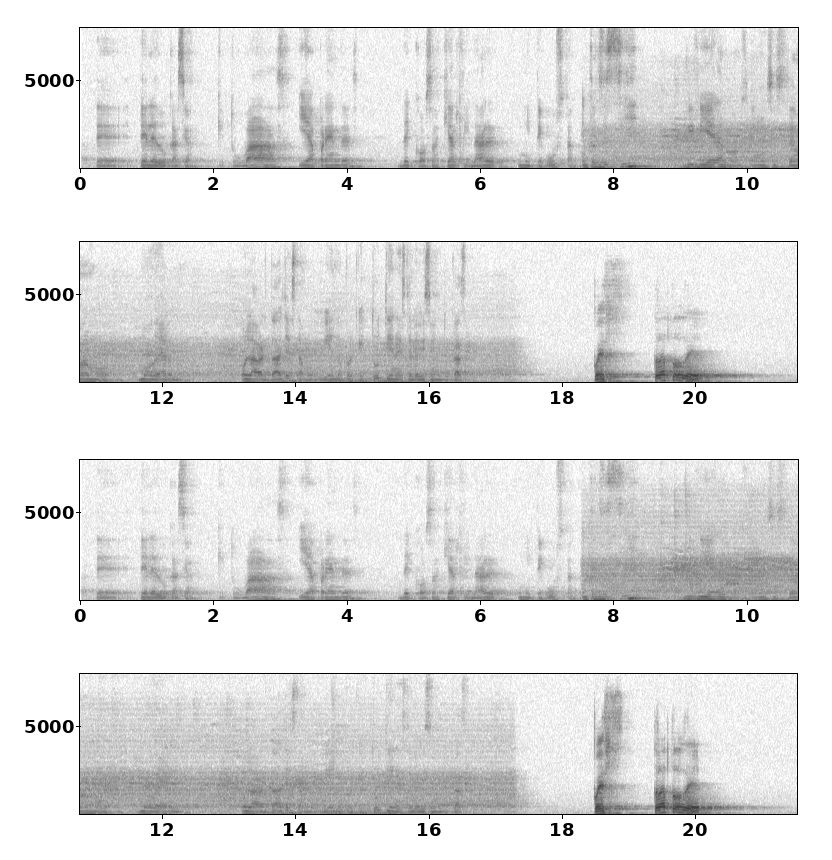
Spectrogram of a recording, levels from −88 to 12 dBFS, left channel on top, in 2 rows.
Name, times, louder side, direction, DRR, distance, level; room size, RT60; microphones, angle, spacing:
voice 1, 0.2-1.8 2.1-4.1 4.8-6.3 6.6-8.4 9.0-12.4 13.2-16.7, left 2 dB, 30° left, 7 dB, 1.2 m, -36 dB
sound 1, 7.5-17.3, right 4 dB, 50° right, 2.0 m, -39 dB
voice 2, 18.5-18.9 19.4-20.0, right 3 dB, 65° right, 9 dB, 1.1 m, -18 dB
23.0 x 17.5 x 3.4 m, 1.5 s
head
